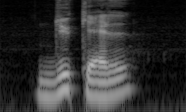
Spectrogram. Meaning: of which, of whom, from which, from whom
- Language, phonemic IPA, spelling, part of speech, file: French, /dy.kɛl/, duquel, pronoun, Fr-duquel.ogg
